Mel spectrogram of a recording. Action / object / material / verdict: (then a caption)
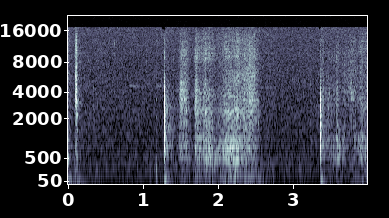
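tap / chalk on a wooden-framed chalkboard / chalk / none. Chalk taps and strokes across a large wooden-framed chalkboard lying flat while a small flower is drawn. A few sharp, bright clicks are separated by quiet gaps, and a longer, soft, scratchy stroke sits in the middle of the clip.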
